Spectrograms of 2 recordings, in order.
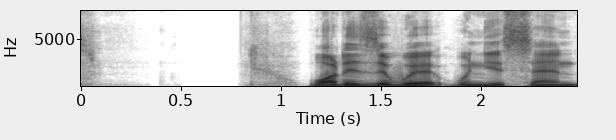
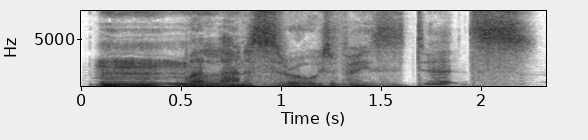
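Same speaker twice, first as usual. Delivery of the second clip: mock menacing lord; slower than usual. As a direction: deliver it like a smug villain. Mock grand villain quote.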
